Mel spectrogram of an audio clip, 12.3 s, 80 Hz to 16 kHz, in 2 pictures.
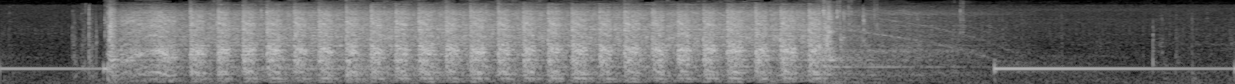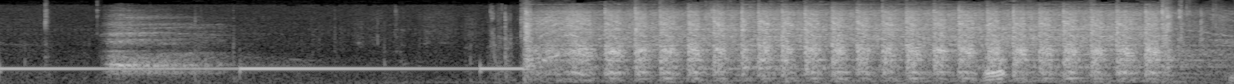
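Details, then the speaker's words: Pontiac Aztek, start attempt after 8 months sitting in pieces, fuel pump primed and injectors heard resetting: starter cranks in quick even cycles about four per second, twice, never catches; owner fears fuel pump seized from sitting, crank no start. "okay here it goes nah not the way I was expecting boy I hope the fuel pump it and seize up from sitting so long"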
